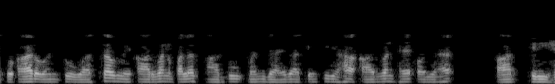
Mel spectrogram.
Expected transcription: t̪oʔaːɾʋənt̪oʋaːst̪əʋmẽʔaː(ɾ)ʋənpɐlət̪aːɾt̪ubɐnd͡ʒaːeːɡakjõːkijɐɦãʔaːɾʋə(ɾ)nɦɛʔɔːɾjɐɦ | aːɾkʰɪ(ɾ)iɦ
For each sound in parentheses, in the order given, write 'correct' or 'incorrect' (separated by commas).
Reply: correct, incorrect, correct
